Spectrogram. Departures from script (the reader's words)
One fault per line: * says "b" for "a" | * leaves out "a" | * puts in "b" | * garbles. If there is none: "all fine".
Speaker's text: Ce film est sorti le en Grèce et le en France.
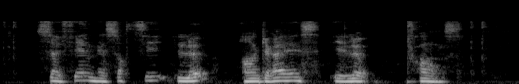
* leaves out "en"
